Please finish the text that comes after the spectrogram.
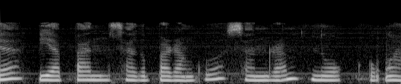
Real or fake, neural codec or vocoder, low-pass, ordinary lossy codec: fake; vocoder, 44.1 kHz, 128 mel bands every 512 samples, BigVGAN v2; 7.2 kHz; none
